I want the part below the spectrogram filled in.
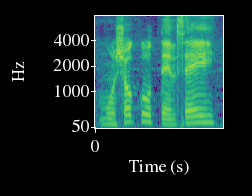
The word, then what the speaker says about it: Mushoku Tensei: A ver si lo digo bien. Mushoku, Mushoku Tensei sí.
